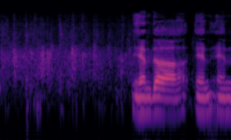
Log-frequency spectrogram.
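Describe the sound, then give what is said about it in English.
A church audience briefly applauds to welcome visitors from other churches. The soft patter of clapping is followed by a voice talking. “Let's all welcome all these guys. Give them a very big hand.”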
